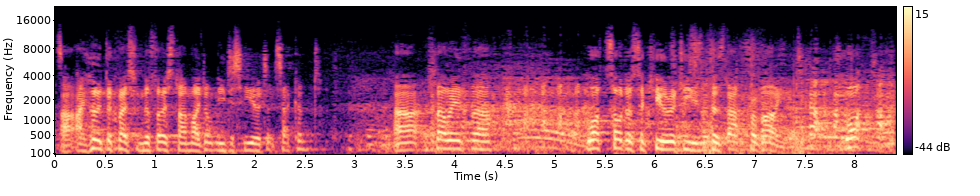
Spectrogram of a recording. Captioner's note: laughter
